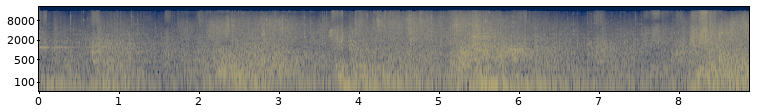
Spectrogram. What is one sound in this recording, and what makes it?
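Creatures snarl and screech close by.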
